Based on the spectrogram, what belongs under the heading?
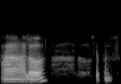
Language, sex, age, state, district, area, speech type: Telugu, male, 30-45, Andhra Pradesh, Alluri Sitarama Raju, rural, conversation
